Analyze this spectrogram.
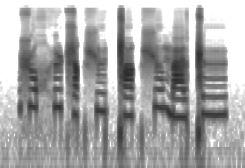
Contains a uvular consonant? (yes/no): yes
